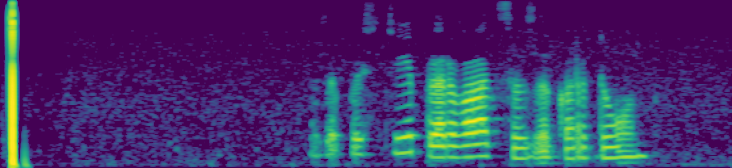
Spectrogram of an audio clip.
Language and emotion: Russian, sad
